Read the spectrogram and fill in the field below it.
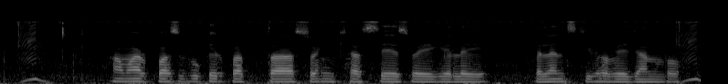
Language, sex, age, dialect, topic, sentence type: Bengali, male, 25-30, Jharkhandi, banking, question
